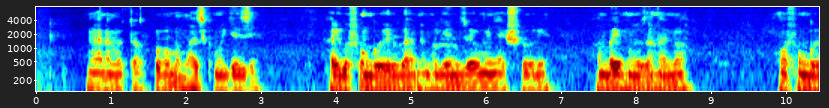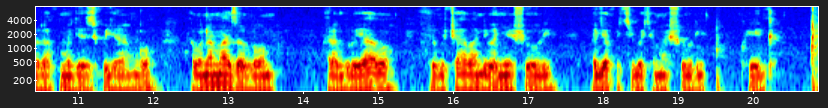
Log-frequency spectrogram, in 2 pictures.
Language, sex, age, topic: Kinyarwanda, male, 18-24, health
